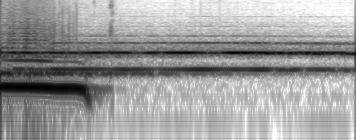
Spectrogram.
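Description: A werewolf howl sound effect in a Peppa Pig Halloween story rises into one long, loud, sustained howl with a steady tone that slowly wavers as it trails off. Nothing else is heard alongside it.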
